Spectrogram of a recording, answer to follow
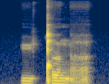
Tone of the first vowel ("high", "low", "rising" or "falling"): falling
